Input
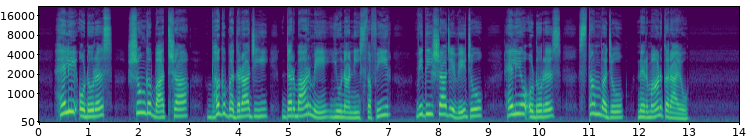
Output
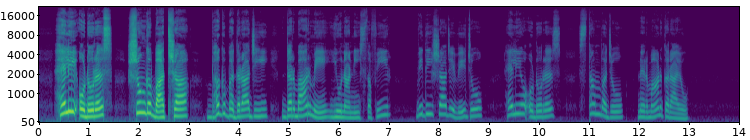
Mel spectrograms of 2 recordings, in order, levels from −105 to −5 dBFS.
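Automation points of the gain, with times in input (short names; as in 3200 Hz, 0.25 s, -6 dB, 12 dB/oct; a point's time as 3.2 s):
2.66 s -1 dB
3.55 s -11 dB
6.03 s -11 dB
6.68 s -18 dB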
